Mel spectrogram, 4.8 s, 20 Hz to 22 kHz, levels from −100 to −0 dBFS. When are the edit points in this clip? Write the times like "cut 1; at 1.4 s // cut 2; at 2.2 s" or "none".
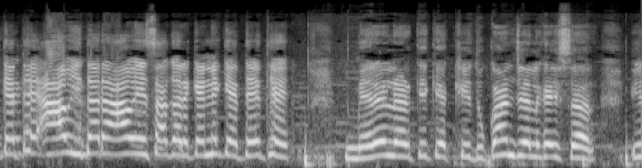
cut 1; at 2.2 s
